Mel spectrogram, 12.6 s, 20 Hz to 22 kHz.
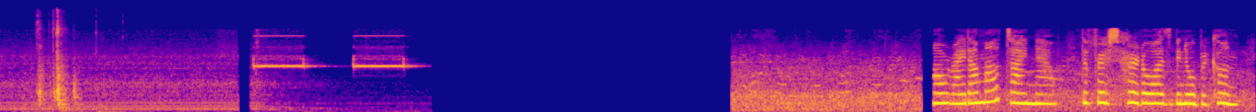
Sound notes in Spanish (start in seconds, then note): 2.6 pitido del microondas; 7.6 gente charlando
